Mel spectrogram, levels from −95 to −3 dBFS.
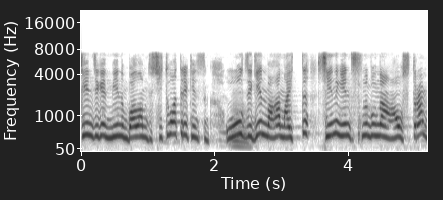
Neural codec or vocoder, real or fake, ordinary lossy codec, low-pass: none; real; none; 7.2 kHz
